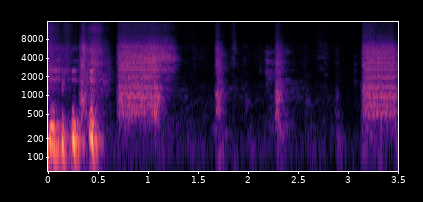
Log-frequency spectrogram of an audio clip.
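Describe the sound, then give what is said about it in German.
A home printer printing: a burst of rapid mechanical clicks, then whirring passes of the print mechanism, some long and some short, separated by quiet pauses. “Ja, jetzt lässt meine Frau hier leider gerade was drucken.”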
